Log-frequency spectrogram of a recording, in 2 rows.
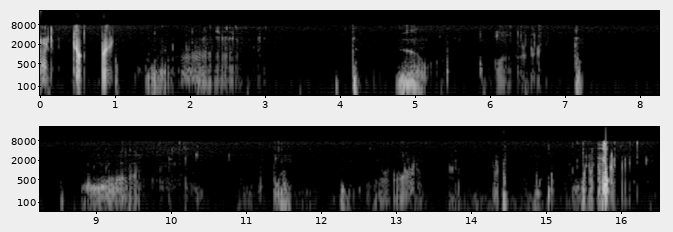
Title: extreamy hungry empty stomach growling loudly part 2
